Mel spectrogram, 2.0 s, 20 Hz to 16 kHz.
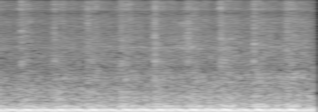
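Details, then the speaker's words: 1989 Dodge D100 318 V8 with Borla exhaust, not fully tuned, idling: deep lumpy rumble with a faint puffing tick about five times a second from a header leak; header bolts need tightening. "So you can hear a little exhaust leak up here still. I'm gonna have to tighten some header bolts up, but"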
